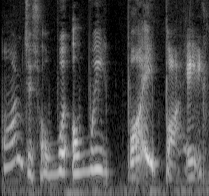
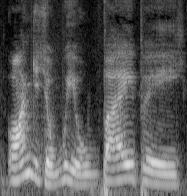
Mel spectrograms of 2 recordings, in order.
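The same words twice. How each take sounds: First: Put-on slow, high British-tinged baby voice; baby voice sliding British. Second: Put-on slow, high babyish whine. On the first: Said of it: "it turned British a little at the end". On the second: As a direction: coo like a little baby. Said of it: "that's my baby voice".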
